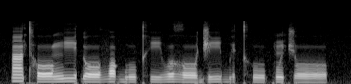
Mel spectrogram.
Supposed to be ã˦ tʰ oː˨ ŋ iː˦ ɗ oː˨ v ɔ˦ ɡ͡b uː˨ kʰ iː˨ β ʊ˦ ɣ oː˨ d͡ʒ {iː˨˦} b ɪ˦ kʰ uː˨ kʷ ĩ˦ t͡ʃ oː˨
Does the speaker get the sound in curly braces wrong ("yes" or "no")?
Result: yes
